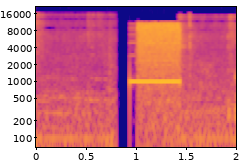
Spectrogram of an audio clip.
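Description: A loud, steady single-pitch electronic beep lasting about half a second, starting about a second in. It is cut in at an edit just after a brief dropout to silence, like a bleep tone added in editing. Faint shop ambience sits before and after it.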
